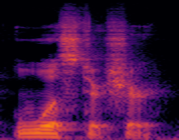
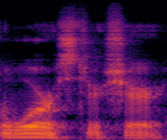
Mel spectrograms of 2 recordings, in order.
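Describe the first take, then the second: First: The first syllable sounds like 'wuss'. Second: The first syllable sounds like 'wor'. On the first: The speaker calls it right. "Wuss. Like you're calling someone a wuss" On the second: The speaker calls it wrong. "not Worcestershire"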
